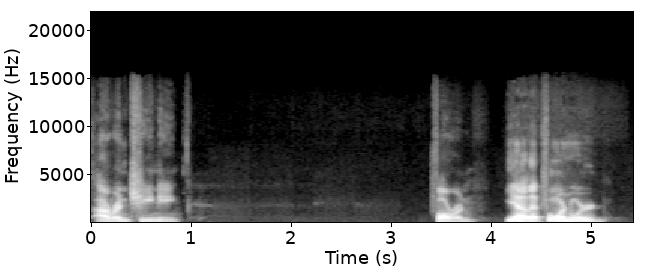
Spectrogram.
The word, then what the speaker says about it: arancini: A functional says it's pronounced arancini.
